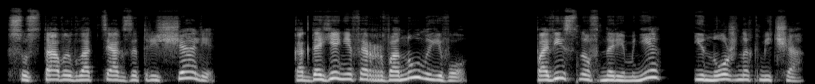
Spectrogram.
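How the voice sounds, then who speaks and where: Measured woman reading a fantasy audiobook. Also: medium pitch, animated, no echo. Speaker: audiobook reader.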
